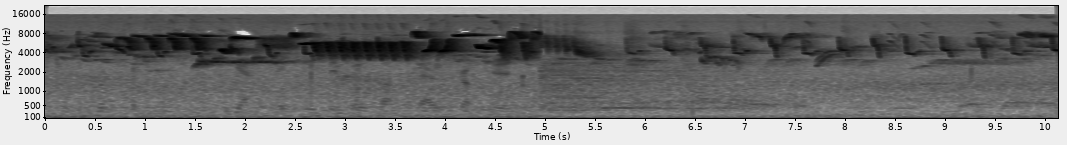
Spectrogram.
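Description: Several small songbirds singing over one another in woodland, with a fast, even trill standing out between about two and four seconds in, after which the singing is quieter; a faint steady low rumble runs underneath.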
